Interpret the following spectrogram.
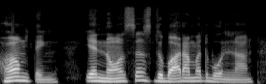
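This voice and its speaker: A man's voice: fairly high pitch, animated, normal speed, a little mellow, dry recording, studio quality, lightly acted. A man voicing a stern, angry male master immortal who scolds harshly and gives orders. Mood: angry scolding.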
